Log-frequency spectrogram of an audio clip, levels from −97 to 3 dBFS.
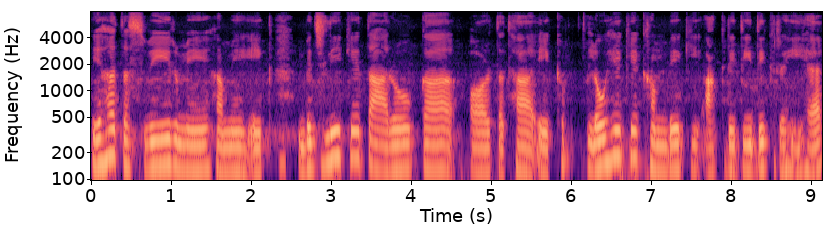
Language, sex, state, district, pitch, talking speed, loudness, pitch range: Hindi, male, Assam, Kamrup Metropolitan, 125 Hz, 130 wpm, -19 LUFS, 115-135 Hz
